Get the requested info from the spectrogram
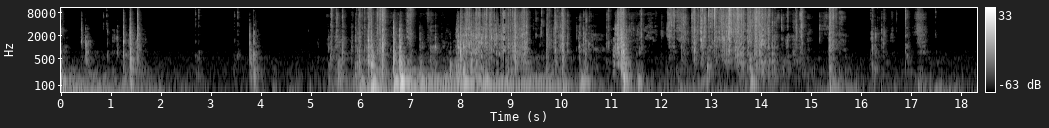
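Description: A foil trading-card pack being torn open and crinkled by hand, in two long spells of crackling about five and twelve seconds in, with light clicks and taps of the cards in between and afterwards.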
